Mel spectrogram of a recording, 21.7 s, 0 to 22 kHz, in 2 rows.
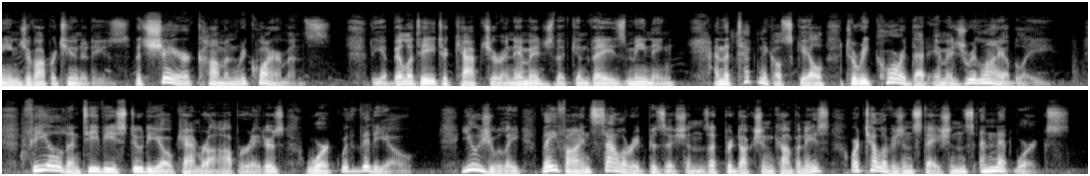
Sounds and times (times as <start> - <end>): Speech: 0.0 - 21.6.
